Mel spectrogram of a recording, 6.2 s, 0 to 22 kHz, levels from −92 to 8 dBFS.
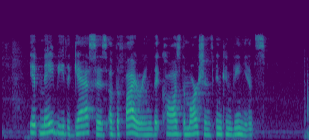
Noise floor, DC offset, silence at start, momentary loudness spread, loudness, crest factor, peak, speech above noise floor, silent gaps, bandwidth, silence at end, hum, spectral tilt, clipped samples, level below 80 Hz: -71 dBFS; under 0.1%; 0.6 s; 8 LU; -35 LUFS; 20 dB; -16 dBFS; 37 dB; none; 8.4 kHz; 0 s; none; -5 dB/octave; under 0.1%; -74 dBFS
